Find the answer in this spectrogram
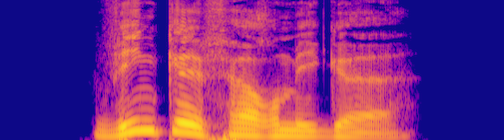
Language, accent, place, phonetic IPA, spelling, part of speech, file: German, Germany, Berlin, [ˈvɪŋkl̩ˌfœʁmɪɡə], winkelförmige, adjective, De-winkelförmige.ogg
- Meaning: inflection of winkelförmig: 1. strong/mixed nominative/accusative feminine singular 2. strong nominative/accusative plural 3. weak nominative all-gender singular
